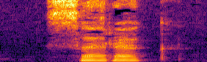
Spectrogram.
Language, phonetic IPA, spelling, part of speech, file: Polish, [ˈsɛrɛk], serek, noun, LL-Q809 (pol)-serek.wav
